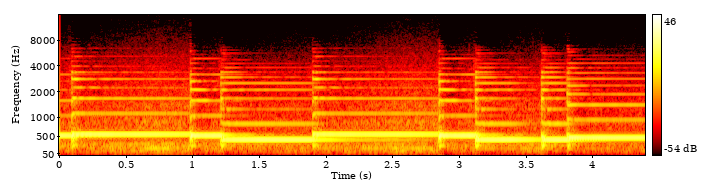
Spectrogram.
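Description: Electronic keyboard played with a piano sound: a slow melody of single held notes, one at a time, stepping back and forth between a few neighbouring pitches.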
